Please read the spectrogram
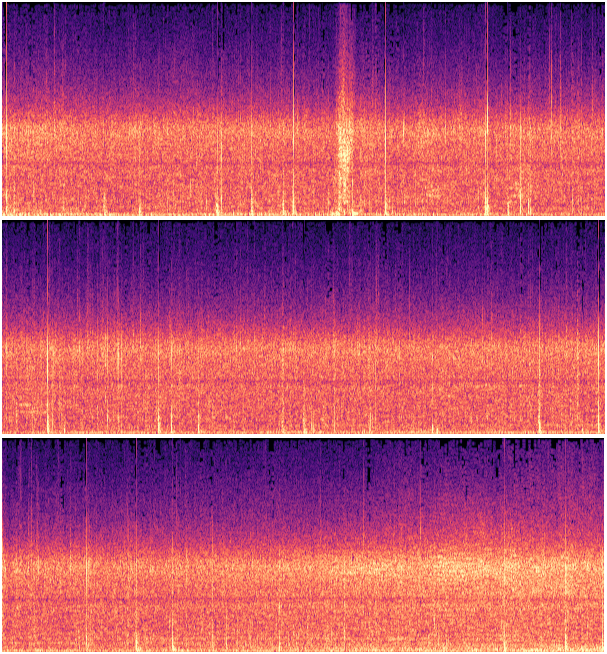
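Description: Forest ambience: a steady high-pitched hiss with irregular sharp ticks and crackles throughout, and one louder crack about four seconds in.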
